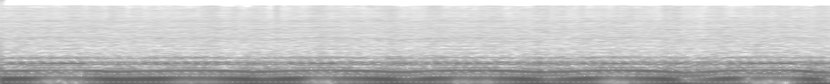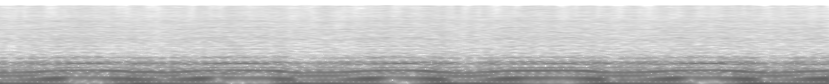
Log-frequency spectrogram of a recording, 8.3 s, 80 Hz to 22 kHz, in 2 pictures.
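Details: 2007 Chevrolet Cobalt SS with ZZP catted downpipe and GMPP catback, first start after six months in garage on a charged battery: deep steady exhaust rumble with a gentle swell, idling evenly without misfires or knocking.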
